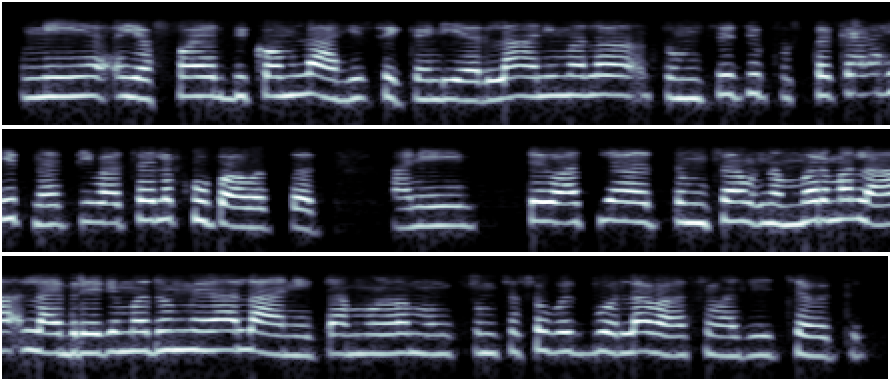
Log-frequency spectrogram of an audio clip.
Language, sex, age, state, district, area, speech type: Marathi, female, 18-30, Maharashtra, Ahmednagar, rural, conversation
